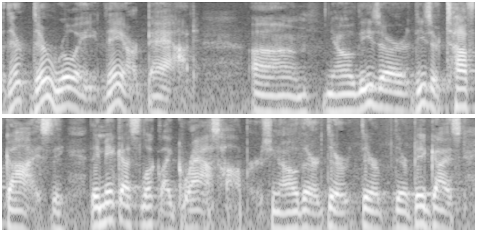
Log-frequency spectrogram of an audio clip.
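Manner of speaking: low, hushed and grim, warning of giants; ominous spies' report. Retold or imitated. Moses' spies warning Israel of giants, low and ominous. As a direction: talk them down like the enemy is terrifying. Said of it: "the spies come back and they say".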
